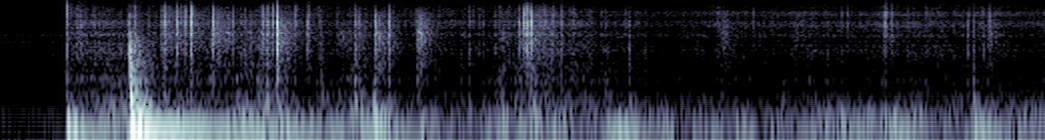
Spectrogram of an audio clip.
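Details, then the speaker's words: Rod Stewart "Every Picture Tells a Story" vinyl before cleaning: irregular clicks and pops crackle over a low rumble. This surface noise from a dirty record persists subtly under the music and between tracks. "that's is noisy so yeah it is pretty noisy and you can take it from me that it that persists right the way through the record sort of subtly under the music"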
